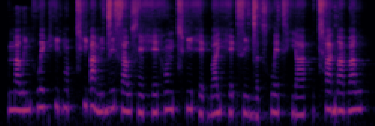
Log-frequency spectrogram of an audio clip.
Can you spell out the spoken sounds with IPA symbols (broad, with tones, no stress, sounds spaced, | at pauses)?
m a˧ w i˧ m h w e˦ kʰ i˦ ʔ ɡ ɔ̃˦ t̚ t͡ɕʰ i˦ ʔ a˨˩ m i˧ d͡z i˥˧ s a˧ w s ẽ˨˩ h e˧ h ɔ̃˥˧ n t͡ɕʰ i˧ h e˨ ʔ b a˧ j h e˦ ʔ s i˧ d͡z ə˧ t͡sʰ w e˥˧ t͡sʰ j a˦ | t͡ɕʰ a˧ ɡ w a˧ b a˦ w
